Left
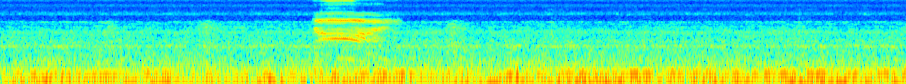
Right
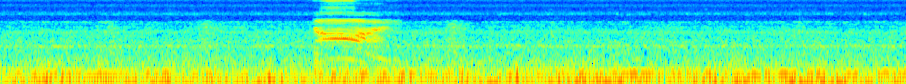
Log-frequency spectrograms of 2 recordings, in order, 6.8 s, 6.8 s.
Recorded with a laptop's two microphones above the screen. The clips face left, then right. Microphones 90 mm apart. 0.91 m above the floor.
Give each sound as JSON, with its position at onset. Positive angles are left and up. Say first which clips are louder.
{"t": 2.4, "sound": "a shout", "louder": "right 3 dB", "side_deg": -15}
